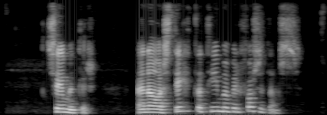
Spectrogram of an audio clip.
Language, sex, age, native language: Icelandic, female, 30-39, Icelandic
